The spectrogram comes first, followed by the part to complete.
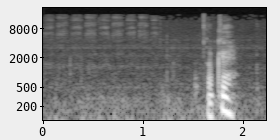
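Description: Faint scratching of a stylus on a pen tablet, quick back-and-forth shading strokes, followed near the end by a man saying "Okay".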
